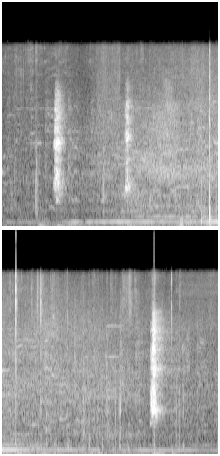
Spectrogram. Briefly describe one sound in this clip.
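A dog barks outdoors.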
